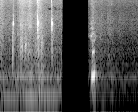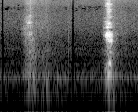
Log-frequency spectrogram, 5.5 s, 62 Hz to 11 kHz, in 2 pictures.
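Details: Violent to silent hiccups lasting hours, occurring after drinking soda after dinner; sharp brief gulping sounds about every 1.5 seconds in a quiet room after brief rustling; hiccups.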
